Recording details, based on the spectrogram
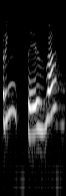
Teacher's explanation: então em princesa o se tem um som de z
